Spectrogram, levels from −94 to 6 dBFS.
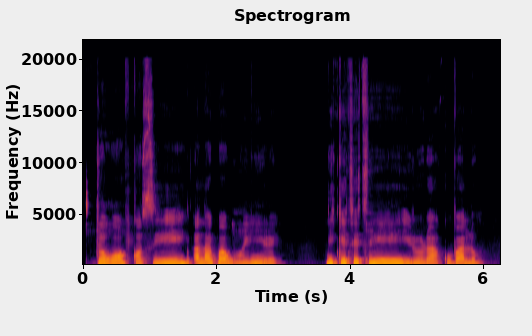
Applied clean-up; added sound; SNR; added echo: neural mask model DeepFilterNet 3.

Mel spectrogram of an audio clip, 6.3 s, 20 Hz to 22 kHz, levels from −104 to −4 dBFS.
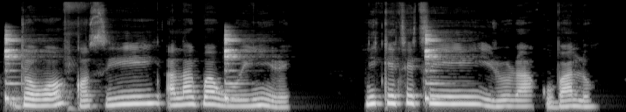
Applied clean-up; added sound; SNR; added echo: classical method spectral subtraction.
